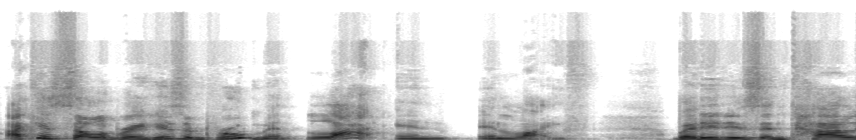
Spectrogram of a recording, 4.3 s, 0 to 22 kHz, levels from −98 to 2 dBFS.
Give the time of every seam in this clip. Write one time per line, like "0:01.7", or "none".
0:02.3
